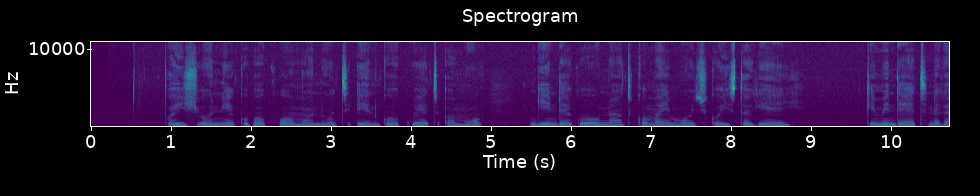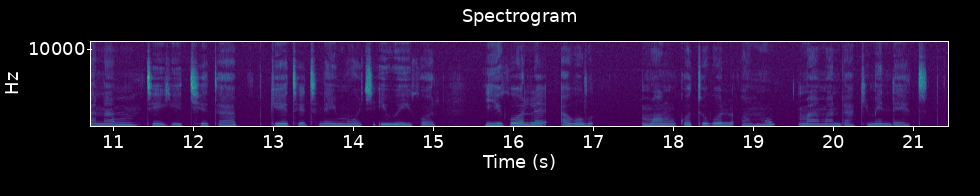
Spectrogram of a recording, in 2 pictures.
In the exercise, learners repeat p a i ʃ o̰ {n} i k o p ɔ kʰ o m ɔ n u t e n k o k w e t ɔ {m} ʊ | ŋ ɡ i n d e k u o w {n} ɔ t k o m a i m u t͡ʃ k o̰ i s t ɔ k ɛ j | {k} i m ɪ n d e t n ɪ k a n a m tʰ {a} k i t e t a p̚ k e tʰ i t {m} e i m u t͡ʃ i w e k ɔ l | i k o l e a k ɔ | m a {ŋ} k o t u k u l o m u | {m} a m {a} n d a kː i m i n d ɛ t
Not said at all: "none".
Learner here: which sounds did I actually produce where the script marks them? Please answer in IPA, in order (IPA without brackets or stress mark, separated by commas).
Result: n, m, n, k, i, n, ŋ, m, a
